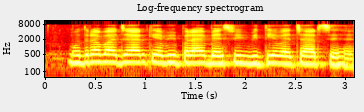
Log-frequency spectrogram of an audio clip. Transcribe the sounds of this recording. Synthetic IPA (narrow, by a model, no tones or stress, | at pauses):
mʊd̪ɾabaːd͡ʒaːɾkeɐbʱɪpɾaːjbɛːswɪkʋɪd̪jəbaːt͡ʃaːɾseɦɛː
